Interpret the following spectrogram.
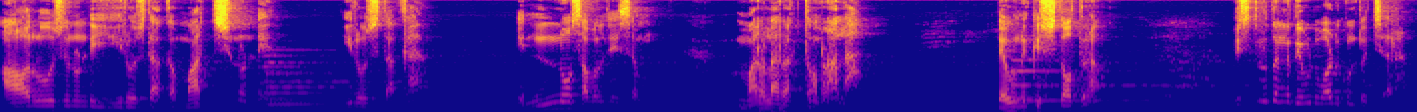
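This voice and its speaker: A man preaching a testimony at a revival meeting, moving from hushed whispers to loud, impassioned calls. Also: mid-range voice, unhurried, long pauses, faint music behind. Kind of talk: sermon testimony. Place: church revival meeting, over speakers.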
